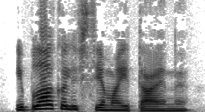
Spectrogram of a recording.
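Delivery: ordinary delivery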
